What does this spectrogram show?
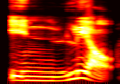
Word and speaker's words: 饮料: 왜냐하면 그 N 발음하고 L이 연결이 되기 때문에 니아오라고 읽지 마시고 리아오. 요거 중요합니다. 인리아오.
